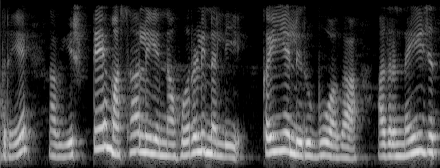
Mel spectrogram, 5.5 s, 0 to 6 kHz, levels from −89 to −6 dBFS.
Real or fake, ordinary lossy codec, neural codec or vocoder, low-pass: real; none; none; 5.4 kHz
